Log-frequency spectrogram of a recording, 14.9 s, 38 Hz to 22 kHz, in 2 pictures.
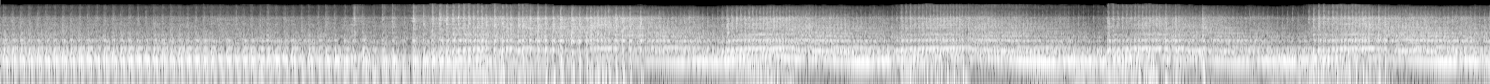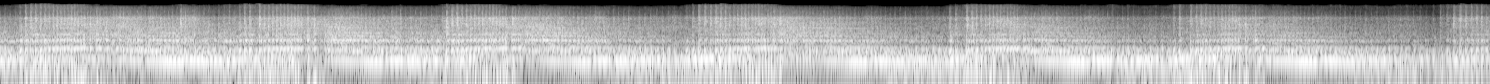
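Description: The 250cc engine of a riding mower running and revving up and down in quick, regular surges about twice a second. It runs rough ('comme une patate'): the owner says it only keeps running on half choke and stalls unless the throttle is held high.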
